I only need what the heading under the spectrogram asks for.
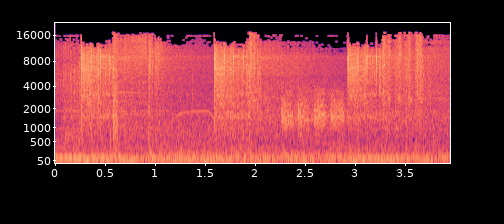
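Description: Rapid machine-gun fire crackles in dense, uneven bursts over a constant low rumble, loud and sustained throughout, with a brief high whistle partway through.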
